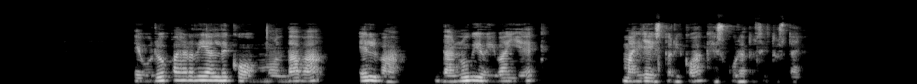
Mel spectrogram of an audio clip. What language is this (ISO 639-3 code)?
eus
